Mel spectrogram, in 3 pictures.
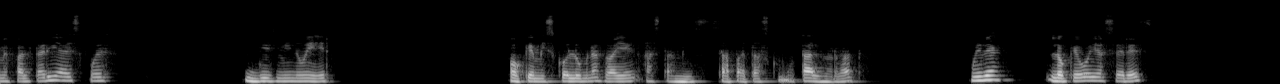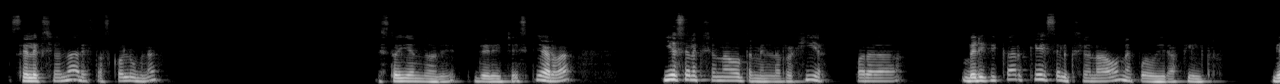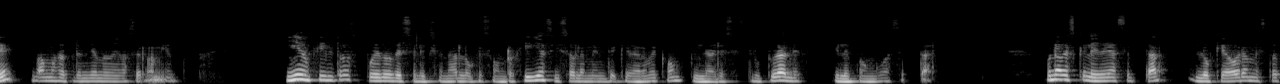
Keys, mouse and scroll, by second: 0.1 middle click, 1.5-3.4 middle drag, 3.4 Escape, 3.7 Escape, 4.3 click, 5.7 Escape, 13.0 click, 14.0-15.5 drag, 16.9 click, 17.5-18.7 drag, 22.4 ctrl+a, 24.3 ctrl+click, 26.7 Escape, 27.5 click, 30.6-34.1 right drag.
